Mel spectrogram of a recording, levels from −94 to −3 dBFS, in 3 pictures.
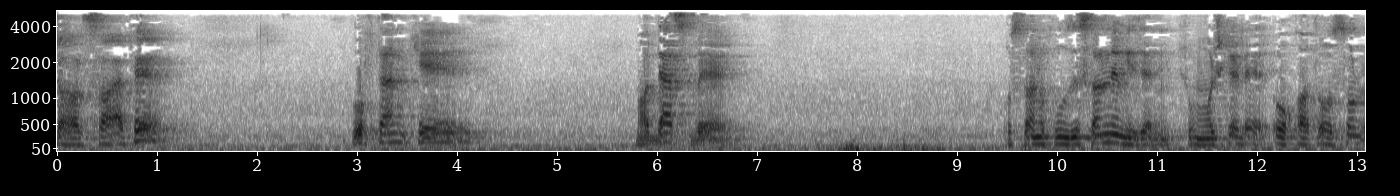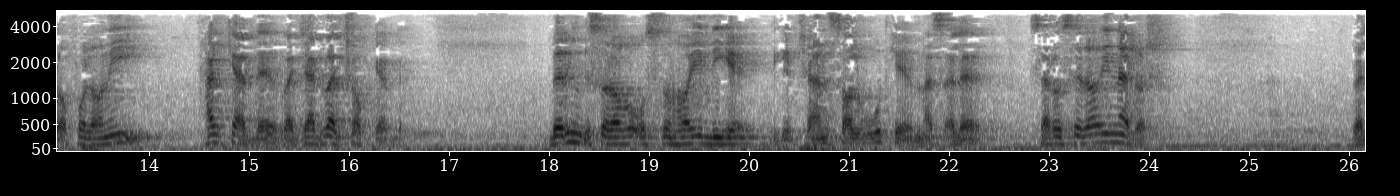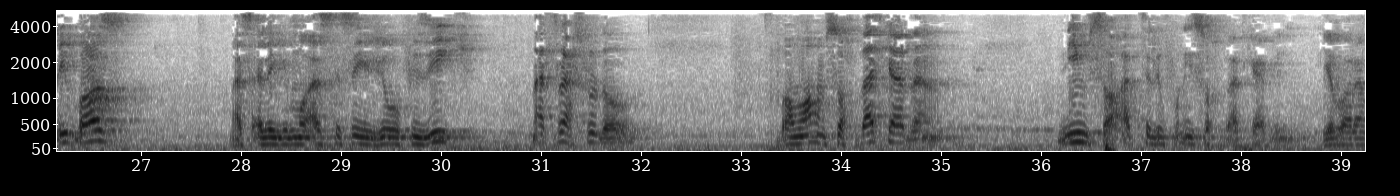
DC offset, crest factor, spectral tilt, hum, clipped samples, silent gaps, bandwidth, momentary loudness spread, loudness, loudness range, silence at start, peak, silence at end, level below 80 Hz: under 0.1%; 16 dB; -6.5 dB/octave; none; under 0.1%; none; 5.4 kHz; 21 LU; -19 LUFS; 5 LU; 0 s; -4 dBFS; 0 s; -34 dBFS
